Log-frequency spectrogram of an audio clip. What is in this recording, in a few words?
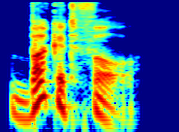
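"bucketful", English, British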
